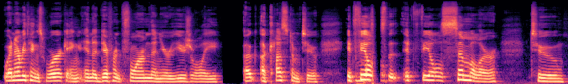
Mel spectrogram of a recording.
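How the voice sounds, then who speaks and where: A woman's voice: deep voice, moderate pace, darkish tone. A woman hosting a live online show, talking casually and rambling, with many restarts. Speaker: host. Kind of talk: casual chat.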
